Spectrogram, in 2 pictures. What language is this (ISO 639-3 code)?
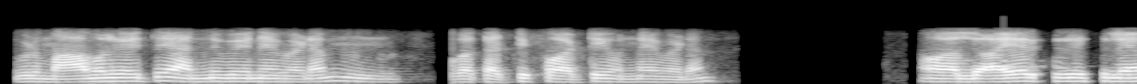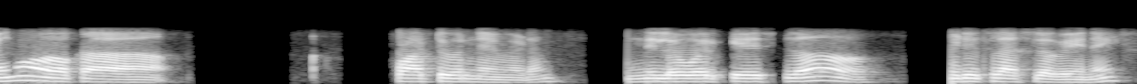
tel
